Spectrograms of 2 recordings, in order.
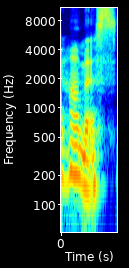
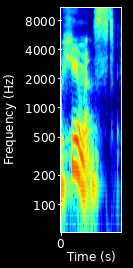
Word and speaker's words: humus: So with my pronunciation, I always want to say hummus. That's the thing we eat, so humus.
